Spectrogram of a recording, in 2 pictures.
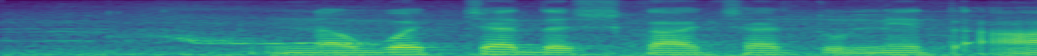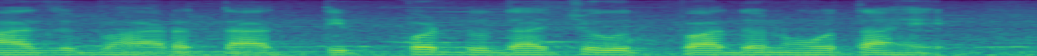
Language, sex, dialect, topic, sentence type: Marathi, male, Standard Marathi, agriculture, statement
